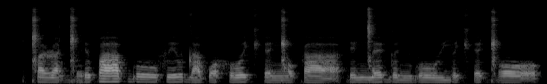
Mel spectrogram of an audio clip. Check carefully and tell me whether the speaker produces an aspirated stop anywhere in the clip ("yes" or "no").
no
